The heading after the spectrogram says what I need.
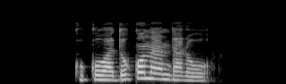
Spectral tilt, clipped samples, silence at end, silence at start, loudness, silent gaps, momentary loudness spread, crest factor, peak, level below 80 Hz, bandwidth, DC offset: -6.5 dB/octave; under 0.1%; 0.8 s; 0.75 s; -16 LUFS; none; 14 LU; 18 dB; 0 dBFS; -70 dBFS; 7.6 kHz; under 0.1%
